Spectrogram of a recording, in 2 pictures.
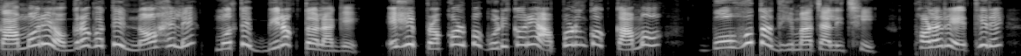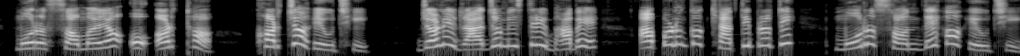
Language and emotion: Odia, angry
